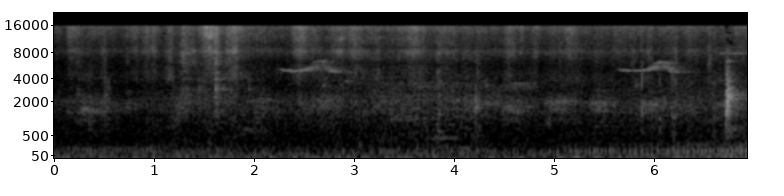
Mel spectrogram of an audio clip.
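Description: Faint quiet ambience: a bird's short, high gliding chirp repeats about every three and a half seconds over a low steady hum, with a single sharp click near the end.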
